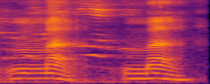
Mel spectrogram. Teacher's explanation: mim termasuk daripada makhrajnya keluar daripada bibir kita, yaitu dirapatkan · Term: huruf mim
